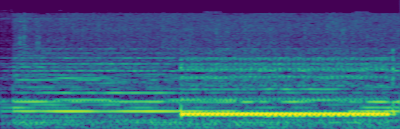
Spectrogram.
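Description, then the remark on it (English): Telephone line tones as a man redials from a public phone booth at sunset: a steady electronic tone holds, then abruptly shifts to a slightly lower, louder tone that continues to the end. Clear, no voices. “He redials, his mouth tightening as he waits for a response.”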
